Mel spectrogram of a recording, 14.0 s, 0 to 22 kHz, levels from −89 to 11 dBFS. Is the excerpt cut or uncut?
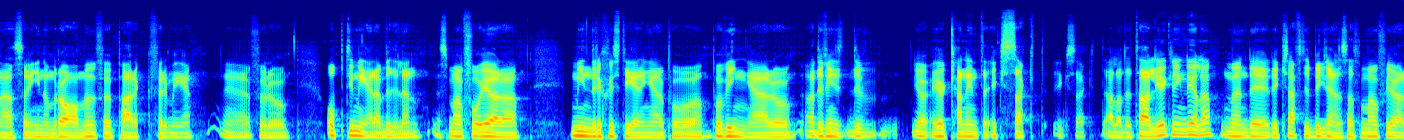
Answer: uncut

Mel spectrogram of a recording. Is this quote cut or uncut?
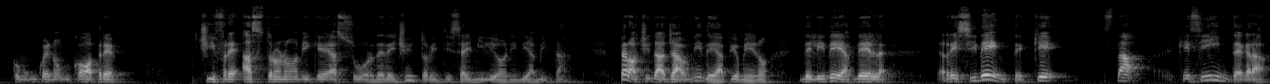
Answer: cut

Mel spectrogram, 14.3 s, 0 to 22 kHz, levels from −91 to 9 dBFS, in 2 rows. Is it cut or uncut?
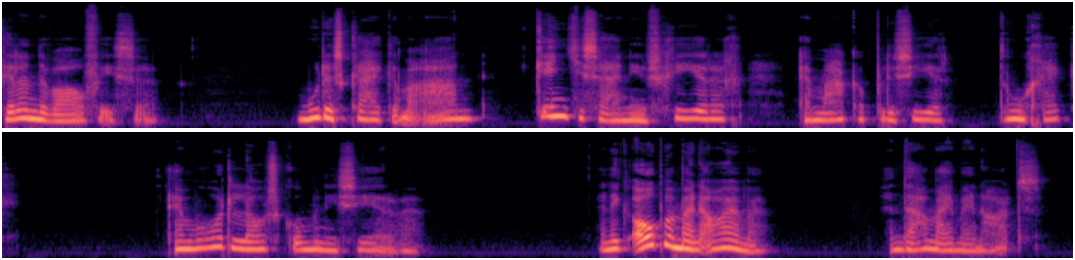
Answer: cut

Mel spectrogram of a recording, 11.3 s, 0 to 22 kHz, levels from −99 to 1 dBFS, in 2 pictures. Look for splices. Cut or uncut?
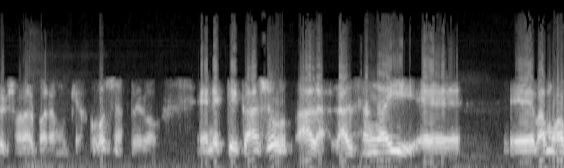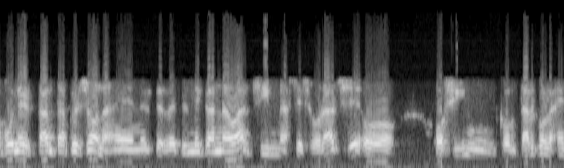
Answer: uncut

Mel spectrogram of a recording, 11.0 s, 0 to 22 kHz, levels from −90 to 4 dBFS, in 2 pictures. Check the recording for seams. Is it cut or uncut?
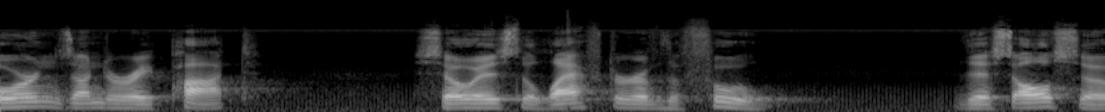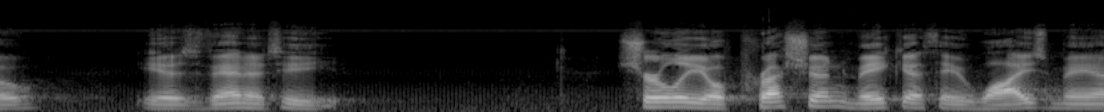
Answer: uncut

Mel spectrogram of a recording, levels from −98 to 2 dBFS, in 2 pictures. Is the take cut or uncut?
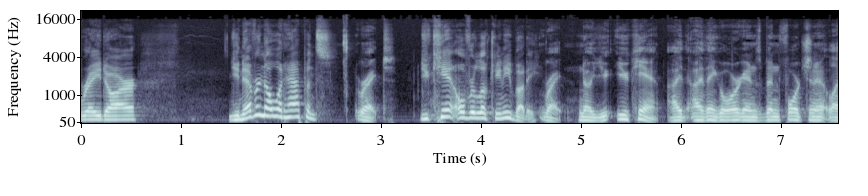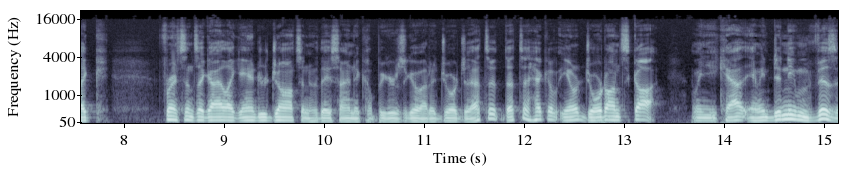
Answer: uncut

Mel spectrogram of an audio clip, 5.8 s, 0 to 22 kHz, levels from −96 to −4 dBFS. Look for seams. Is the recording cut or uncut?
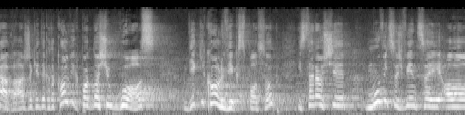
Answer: uncut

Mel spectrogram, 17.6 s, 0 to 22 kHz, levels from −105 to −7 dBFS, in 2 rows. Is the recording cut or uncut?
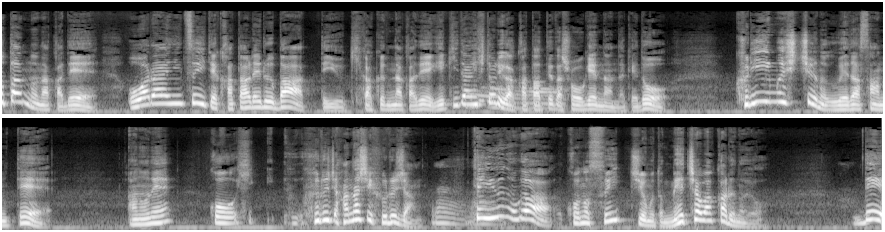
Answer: cut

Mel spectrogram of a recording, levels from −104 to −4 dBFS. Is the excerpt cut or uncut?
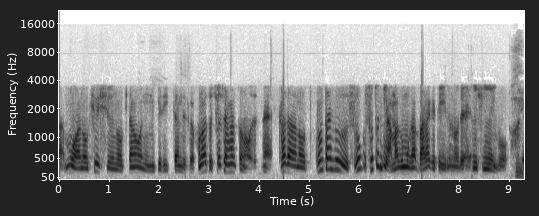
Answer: cut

